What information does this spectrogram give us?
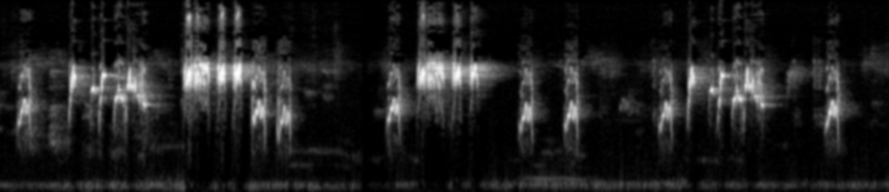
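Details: Excited, fired-up red-whiskered bulbul in song training, giving repeated bursts of rich chattering whistles, some phrases dense and buzzy, others clipped two-note motifs, with low background hum throughout.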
